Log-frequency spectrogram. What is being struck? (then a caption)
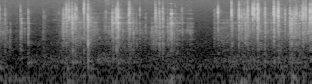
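Wooden abacus with wooden beads. Both hands push and tap the painted wooden beads of a wooden abacus with long nails, clacking the beads together. It sounds like a quiet, irregular stream of short, bright clicks and rattles with very little low end.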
